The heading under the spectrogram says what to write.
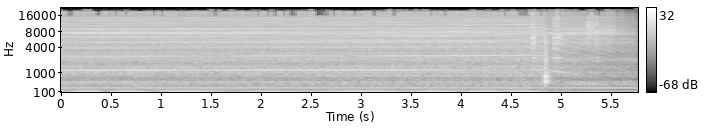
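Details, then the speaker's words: Fully restored Pfaff 229 sewing machine running its original 1.3 amp motor with the clutch disengaged: a smooth, constant-pitch hum and whir with no rattle, grind or surging. The motor runs normally. "you know an original fall for faff motor 1.3 amps it's like any other questions it's just crazy what this machine can do"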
